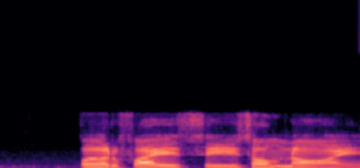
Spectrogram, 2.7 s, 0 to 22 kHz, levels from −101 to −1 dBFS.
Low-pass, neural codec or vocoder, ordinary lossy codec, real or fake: 7.2 kHz; none; none; real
